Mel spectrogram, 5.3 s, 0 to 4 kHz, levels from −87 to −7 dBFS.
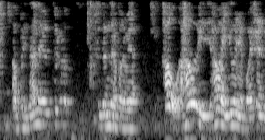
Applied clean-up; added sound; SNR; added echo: classical method WPE with log-MMSE.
